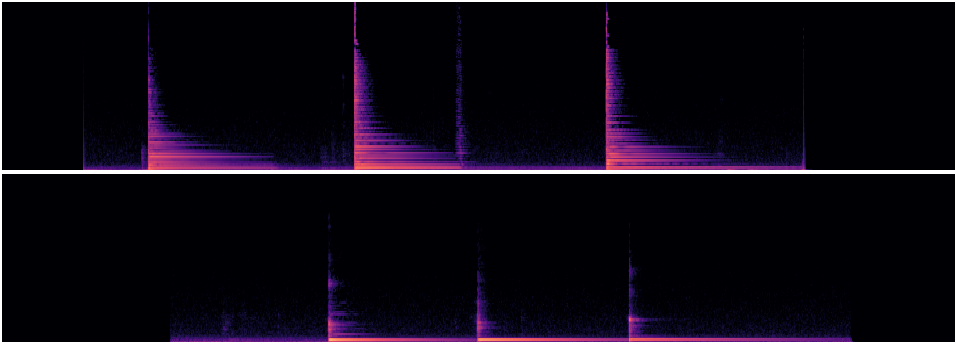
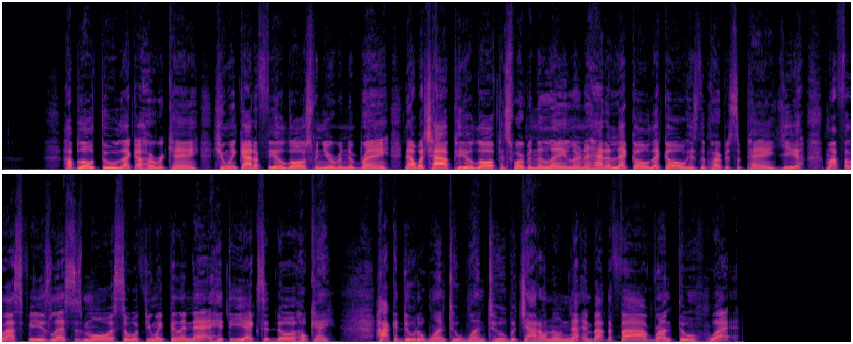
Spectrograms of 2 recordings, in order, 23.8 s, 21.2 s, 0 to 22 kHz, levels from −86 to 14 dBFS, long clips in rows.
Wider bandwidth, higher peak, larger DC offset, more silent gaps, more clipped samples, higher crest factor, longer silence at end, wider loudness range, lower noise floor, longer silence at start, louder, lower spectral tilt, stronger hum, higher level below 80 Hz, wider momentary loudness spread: about the same, over 20 kHz vs over 20 kHz; about the same, -2 dBFS vs -4 dBFS; neither; first, 10.62-14.02 s vs none; neither; about the same, 24 dB vs 22 dB; first, 2.45 s vs 1.4 s; first, 11 LU vs 7 LU; first, -61 dBFS vs -48 dBFS; first, 1 s vs 0.05 s; first, -20 LUFS vs -25 LUFS; about the same, -4.5 dB/octave vs -5 dB/octave; neither; second, -54 dBFS vs -48 dBFS; first, 27 LU vs 9 LU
